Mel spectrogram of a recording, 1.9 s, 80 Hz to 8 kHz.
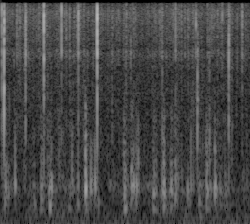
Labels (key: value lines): label: biophony, sea urchins (Echinidae)
recorder: SoundTrap 600 or HydroMoth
